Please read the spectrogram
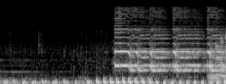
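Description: Motorcycle engine running under way, a steady low pulsing. About halfway through, electronic background music with a stepped melody comes in over it and becomes louder than the engine.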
